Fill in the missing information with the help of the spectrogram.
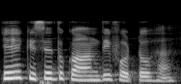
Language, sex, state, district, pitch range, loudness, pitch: Punjabi, female, Karnataka, Bangalore, 185-270 Hz, -14 LUFS, 220 Hz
